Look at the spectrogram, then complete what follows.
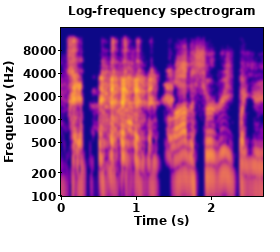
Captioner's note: chuckles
